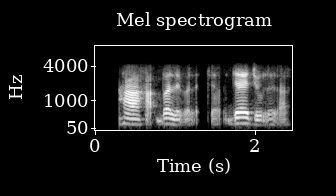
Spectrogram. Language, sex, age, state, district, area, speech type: Sindhi, female, 45-60, Gujarat, Kutch, urban, conversation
